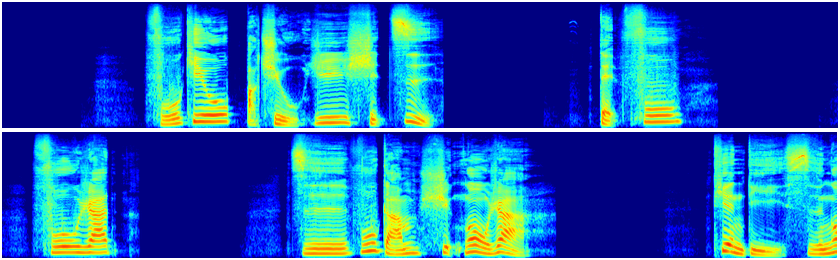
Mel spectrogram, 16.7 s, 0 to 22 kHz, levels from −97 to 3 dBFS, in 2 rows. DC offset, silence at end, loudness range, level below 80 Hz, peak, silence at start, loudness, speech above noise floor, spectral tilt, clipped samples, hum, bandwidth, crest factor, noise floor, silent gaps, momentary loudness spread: under 0.1%; 0 s; 7 LU; -76 dBFS; -4 dBFS; 1.45 s; -21 LUFS; 60 dB; -4 dB/octave; under 0.1%; none; over 20 kHz; 20 dB; -80 dBFS; 4.41-5.41 s, 7.15-8.16 s, 9.73-10.73 s, 13.89-14.90 s; 10 LU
